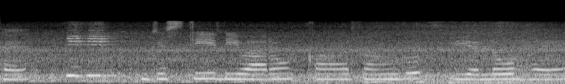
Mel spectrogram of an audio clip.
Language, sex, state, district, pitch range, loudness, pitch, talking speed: Hindi, female, Madhya Pradesh, Katni, 230-250 Hz, -14 LUFS, 240 Hz, 75 wpm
